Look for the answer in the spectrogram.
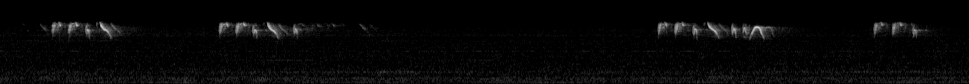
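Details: A purple-rumped sunbird in Sri Lanka gives four very high, thin, rapid twittering bursts, each under a second, separated by brief pauses, with no other sounds.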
